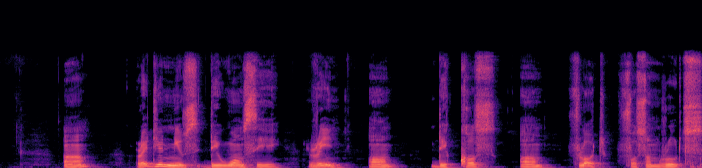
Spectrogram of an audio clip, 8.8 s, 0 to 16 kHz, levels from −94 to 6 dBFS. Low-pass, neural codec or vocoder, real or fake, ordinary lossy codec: 10.8 kHz; none; real; none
